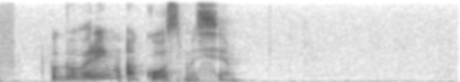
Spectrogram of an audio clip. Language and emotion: Russian, neutral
